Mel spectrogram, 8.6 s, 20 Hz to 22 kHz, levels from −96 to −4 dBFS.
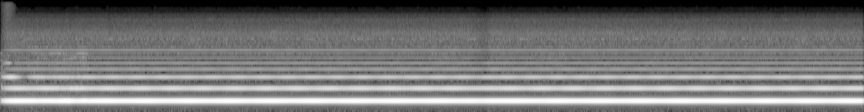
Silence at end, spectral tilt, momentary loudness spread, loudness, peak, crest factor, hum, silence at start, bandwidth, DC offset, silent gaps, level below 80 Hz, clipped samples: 0 s; -2 dB/octave; 0 LU; -6 LUFS; 0 dBFS; 6 dB; none; 0 s; 7.8 kHz; under 0.1%; none; -64 dBFS; under 0.1%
